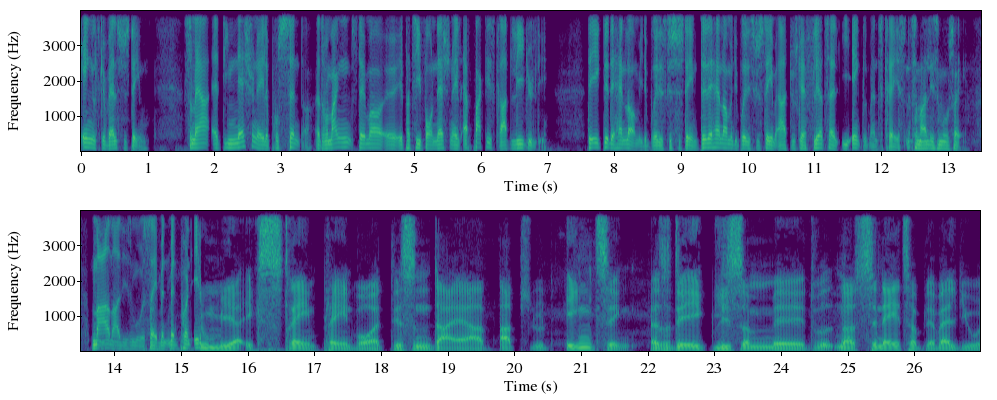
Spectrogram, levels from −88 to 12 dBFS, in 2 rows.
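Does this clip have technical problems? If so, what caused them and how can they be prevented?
Yes. From about 15.30 s to the end, the speech suddenly drops a full octave (12 semitones) and plays at half speed. That's the classic wrong sample rate fault: the samples are clocked out at a different rate than they were captured at, with no conversion, so pitch and tempo shift together by the same ratio. A halving like this fits audio recorded at 16 kHz being played back as if it were 8 kHz. To prevent it, make sure the playback or processing stage reads the stream's actual rate, or resamples explicitly whenever the rates differ.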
